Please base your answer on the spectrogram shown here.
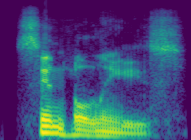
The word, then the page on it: Sinhalese: American English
